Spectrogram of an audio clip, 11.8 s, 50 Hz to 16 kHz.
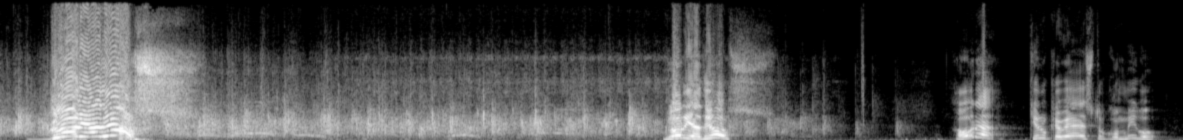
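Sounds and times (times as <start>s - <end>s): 
roomful of people applauding: 0.0s - 9.1s
speech: 0.3s - 1.6s, 6.7s - 7.5s, 9.6s - 11.6s.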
